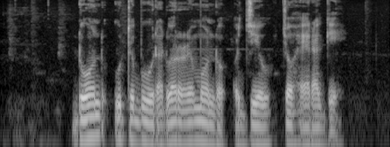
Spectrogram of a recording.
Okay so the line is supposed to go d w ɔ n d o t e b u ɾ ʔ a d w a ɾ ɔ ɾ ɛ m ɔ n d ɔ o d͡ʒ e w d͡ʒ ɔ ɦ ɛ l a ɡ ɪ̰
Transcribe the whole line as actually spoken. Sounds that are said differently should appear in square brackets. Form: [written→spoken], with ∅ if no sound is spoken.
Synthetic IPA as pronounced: d w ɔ n d [o→u] t e b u ɾ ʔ a d w a ɾ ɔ ɾ ɛ m ɔ n d ɔ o d͡ʒ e w d͡ʒ ɔ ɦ ɛ [l→ɾ] a ɡ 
